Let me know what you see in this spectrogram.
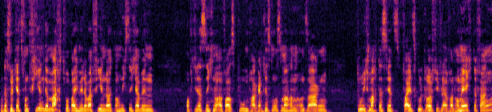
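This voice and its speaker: Speaking at a very fast pace, a man sounds somewhat breathy, his intonation fairly even. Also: medium pitch for a man. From Germany, Ruhr area (Dortmund). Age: 50s. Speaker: angling club president and fishing writer. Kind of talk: interview.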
